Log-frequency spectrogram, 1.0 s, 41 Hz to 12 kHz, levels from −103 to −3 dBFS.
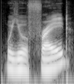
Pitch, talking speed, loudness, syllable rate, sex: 125 Hz, 180 wpm, -15 LUFS, 6.0 syllables/s, male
